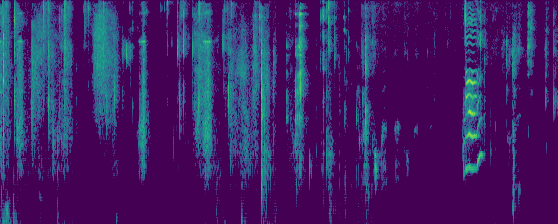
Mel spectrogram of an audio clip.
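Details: Two rescued kittens, Hoshi and Iru, take stomach medicine twice daily and struggle hard against it after their meal; mostly scuffling, rustling handling noises, then one loud, wavering, harmonic-rich meow rising and falling near the end.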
